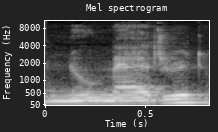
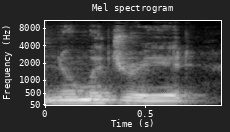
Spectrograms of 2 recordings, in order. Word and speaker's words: New Madrid: fault line called the New Madrid or some people pronounce it New Madrid Fault in Northeast Arkansas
